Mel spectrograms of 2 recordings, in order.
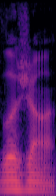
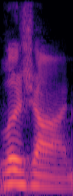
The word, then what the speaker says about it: Legendre: So that's the way it's pronounced, is LeJean. LeJean, yeah, like that.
